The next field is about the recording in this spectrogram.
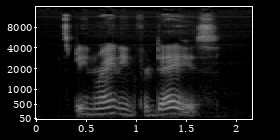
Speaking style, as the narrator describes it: he said quietly

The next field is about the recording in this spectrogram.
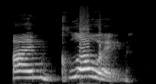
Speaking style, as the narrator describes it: shrieked again, stressing the last word to make the doctor realize the gravity of the situation

